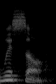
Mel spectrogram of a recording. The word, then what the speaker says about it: whistle: when a word starts with w the W is silent so this word is wrestle Apostle and whistle words ending in sen also have a silent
